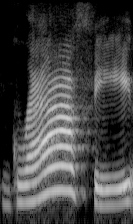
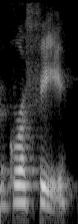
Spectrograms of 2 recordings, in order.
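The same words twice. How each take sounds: First: The first vowel is a full 'a' as in graph. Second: The first vowel is a short, reduced 'uh'. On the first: The speaker calls it wrong. "I'm not going to say graphy like the word graph" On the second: The speaker calls it right. "I'm using that schwa sound, that short, quick uh sound in there"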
